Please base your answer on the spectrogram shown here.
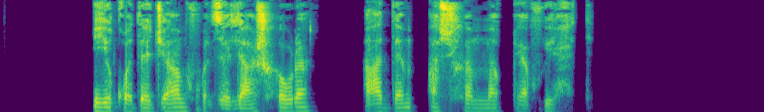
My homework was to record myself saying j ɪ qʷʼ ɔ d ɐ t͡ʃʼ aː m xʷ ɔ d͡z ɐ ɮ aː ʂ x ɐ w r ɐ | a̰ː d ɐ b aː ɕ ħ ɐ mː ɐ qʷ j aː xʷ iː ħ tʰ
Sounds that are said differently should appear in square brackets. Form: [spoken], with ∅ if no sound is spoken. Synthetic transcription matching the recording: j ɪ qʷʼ ɔ d ɐ t͡ʃʼ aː m xʷ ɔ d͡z ɐ ɮ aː ʂ x ɐ w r ɐ | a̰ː d ɐ [m] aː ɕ [x] ɐ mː ɐ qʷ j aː xʷ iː ħ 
